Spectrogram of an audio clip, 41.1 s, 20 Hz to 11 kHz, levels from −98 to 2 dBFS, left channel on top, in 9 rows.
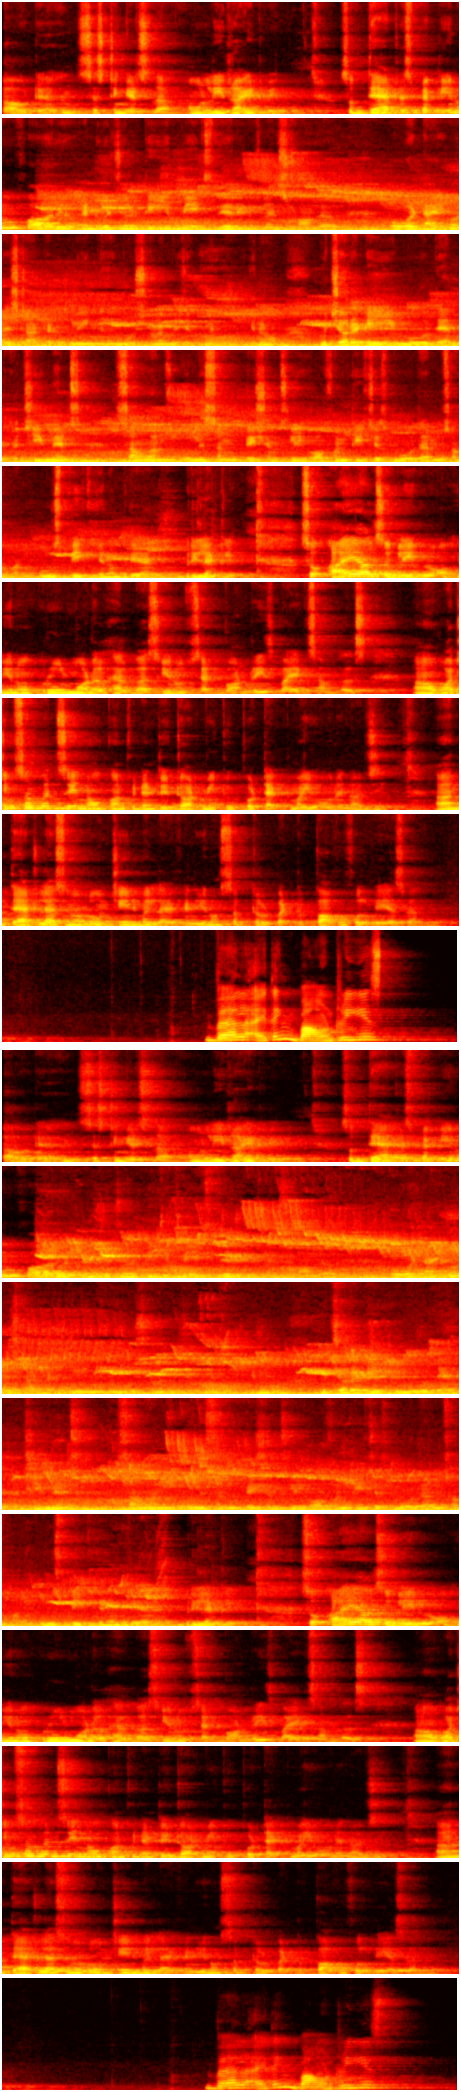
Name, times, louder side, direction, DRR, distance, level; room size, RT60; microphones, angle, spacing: voice 1, 0.0-2.8 3.1-11.3 11.6-36.2, left 1 dB, 35° left, 7 dB, 1.0 m, -27 dB
sound 1, 4.9-19.9, right 1 dB, 50° right, 1.6 m, -28 dB
voice 2, 38.6-40.3, left 6 dB, 80° left, 16 dB, 0.5 m, -24 dB
9.2 x 8.9 x 8.4 m, 2.1 s
head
